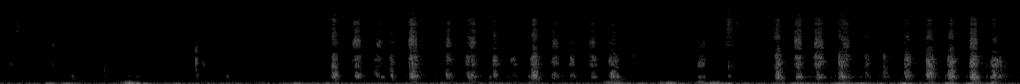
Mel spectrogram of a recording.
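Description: A metal-nib fountain pen scratches across the thin white page of an open notebook lying flat on a desk while writing Chinese characters. A few sparse, bright scratches give way to bursts of quick, crisp strokes over a low background rumble. After a brief pause, a final flurry of strokes follows.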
